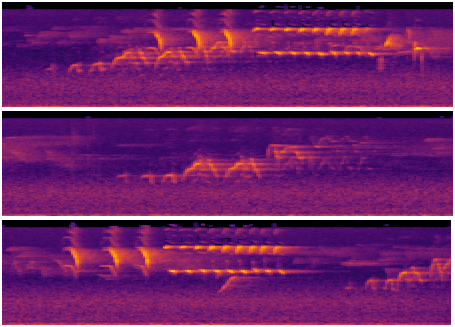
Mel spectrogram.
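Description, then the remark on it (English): A Swainson's thrush and a song sparrow sing outdoors, with two clear bursts of rising, fluty, spiraling phrases and sharp trills over a steady background hiss of wind or water. “In the following recording, Swainson's thrush shares the soundstage with a song sparrow.”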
